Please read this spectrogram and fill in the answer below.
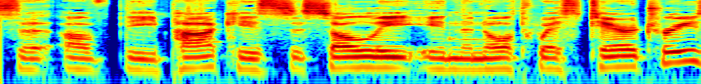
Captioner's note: speaking French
